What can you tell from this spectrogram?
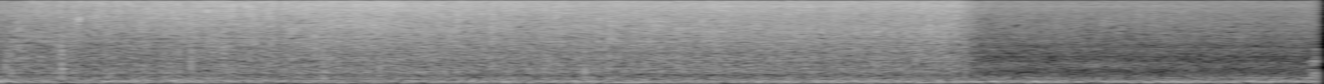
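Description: Battered frogs deep-frying in hot oil in a pan, a loud steady sizzle that drops to a quieter sizzle about five seconds in.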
